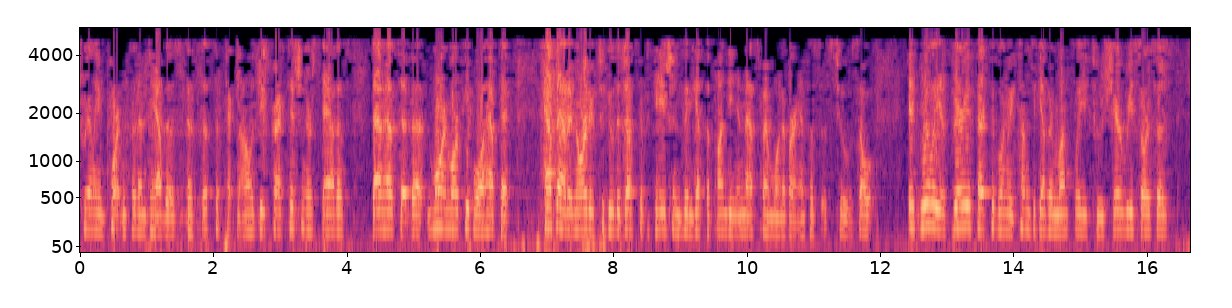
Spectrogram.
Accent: Cold Spring, Minnesota, United States; I'm from Cold Spring, Minnesota, sort of rural Stearns County.

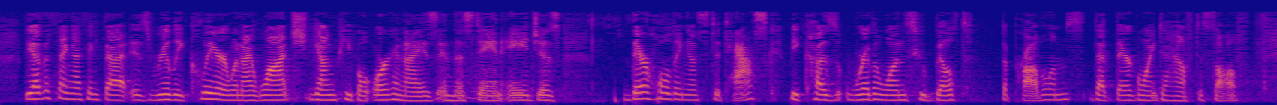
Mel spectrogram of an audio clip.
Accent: Chisago Lakes, Minnesota, United States; I had to speak up because Chisago Lakes is my hometown. Graduated from Chisago Lakes.

